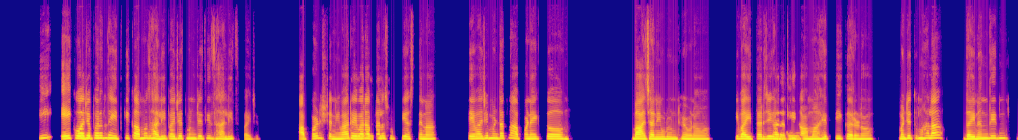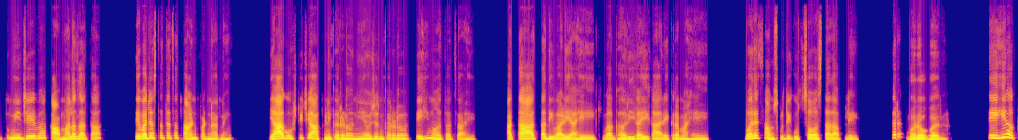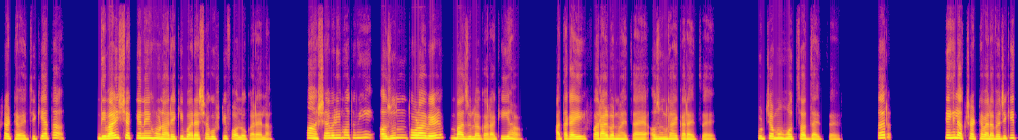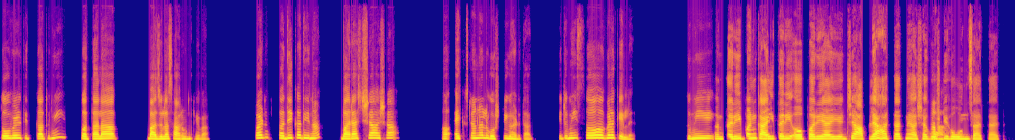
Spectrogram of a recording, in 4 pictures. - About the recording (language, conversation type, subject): Marathi, podcast, रात्री शांत झोपेसाठी तुमची दिनचर्या काय आहे?
- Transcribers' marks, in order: in English: "एक्सटर्नल"; other noise; unintelligible speech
